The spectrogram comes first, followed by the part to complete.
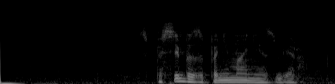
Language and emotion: Russian, sad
